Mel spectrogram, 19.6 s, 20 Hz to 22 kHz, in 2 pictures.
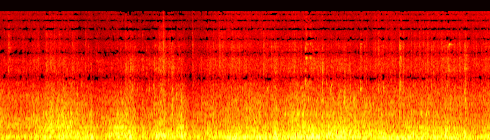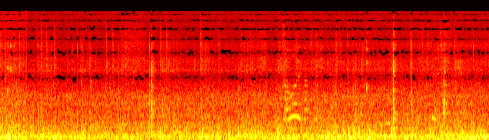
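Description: Inside an AREX 1000 Series electric train running at speed: a steady low rumble of wheels on rail with a hum underneath, no clear breaks.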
